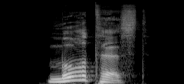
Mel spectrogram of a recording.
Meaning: inflection of murren: 1. second-person singular preterite 2. second-person singular subjunctive II
- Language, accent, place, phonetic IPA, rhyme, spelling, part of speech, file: German, Germany, Berlin, [ˈmʊʁtəst], -ʊʁtəst, murrtest, verb, De-murrtest.ogg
